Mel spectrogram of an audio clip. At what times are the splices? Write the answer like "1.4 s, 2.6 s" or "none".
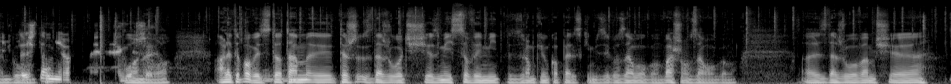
5.0 s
